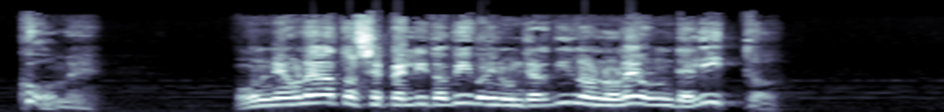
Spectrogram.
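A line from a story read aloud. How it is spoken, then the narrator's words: Shouted. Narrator (Italian): gridò Montecristo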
